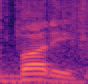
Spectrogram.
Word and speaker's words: Buddy: Do you understand me? I understand that. That's my whole thing. It's Buddy, okay? You are saying my name wrong.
